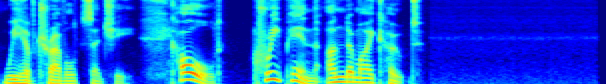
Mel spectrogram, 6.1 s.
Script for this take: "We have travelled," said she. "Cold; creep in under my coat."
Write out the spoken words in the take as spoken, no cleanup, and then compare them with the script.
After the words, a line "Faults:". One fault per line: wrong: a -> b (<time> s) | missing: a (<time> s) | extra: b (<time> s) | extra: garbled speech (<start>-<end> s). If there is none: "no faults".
"We have travelled," said she. "Cold; creep in under my coat."
Faults:
no faults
